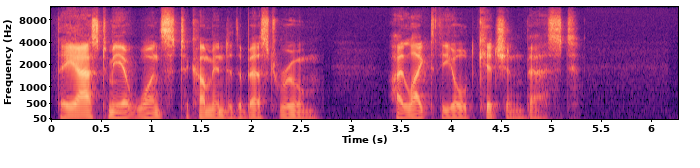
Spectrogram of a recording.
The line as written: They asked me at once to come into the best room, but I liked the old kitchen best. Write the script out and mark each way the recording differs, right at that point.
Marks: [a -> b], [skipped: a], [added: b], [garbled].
They asked me at once to come into the best room, [skipped: but] I liked the old kitchen best.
